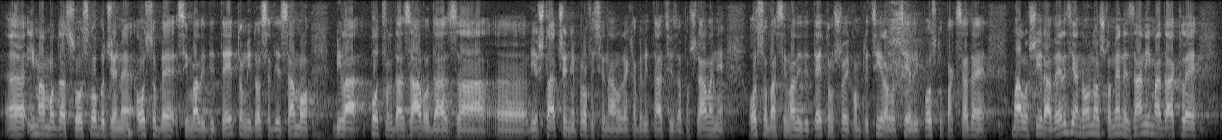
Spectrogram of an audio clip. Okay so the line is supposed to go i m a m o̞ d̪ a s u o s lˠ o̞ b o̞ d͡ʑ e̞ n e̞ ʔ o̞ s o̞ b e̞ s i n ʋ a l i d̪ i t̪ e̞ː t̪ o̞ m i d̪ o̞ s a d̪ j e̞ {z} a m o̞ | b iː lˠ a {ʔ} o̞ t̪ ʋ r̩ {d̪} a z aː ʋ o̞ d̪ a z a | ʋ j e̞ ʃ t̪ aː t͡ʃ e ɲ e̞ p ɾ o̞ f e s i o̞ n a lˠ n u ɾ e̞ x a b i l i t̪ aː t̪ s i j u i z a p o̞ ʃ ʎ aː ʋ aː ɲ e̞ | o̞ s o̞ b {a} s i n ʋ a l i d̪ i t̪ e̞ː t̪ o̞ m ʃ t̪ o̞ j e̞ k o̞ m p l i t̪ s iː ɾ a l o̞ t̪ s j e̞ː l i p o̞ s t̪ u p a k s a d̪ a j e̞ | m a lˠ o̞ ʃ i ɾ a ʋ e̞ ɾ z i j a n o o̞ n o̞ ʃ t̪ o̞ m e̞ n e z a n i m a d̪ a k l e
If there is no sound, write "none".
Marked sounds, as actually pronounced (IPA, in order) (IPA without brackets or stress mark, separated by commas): s, p, d̪, a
